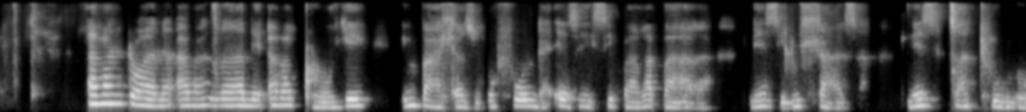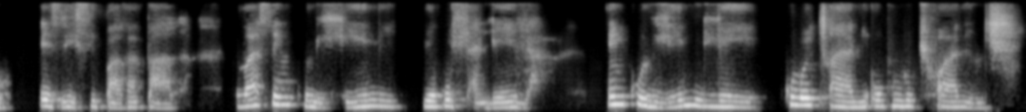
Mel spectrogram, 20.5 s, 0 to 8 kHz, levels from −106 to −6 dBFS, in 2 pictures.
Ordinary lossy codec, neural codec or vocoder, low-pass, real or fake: MP3, 64 kbps; codec, 16 kHz, 2 kbps, X-Codec, HuBERT features, trained on general audio; 7.2 kHz; fake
